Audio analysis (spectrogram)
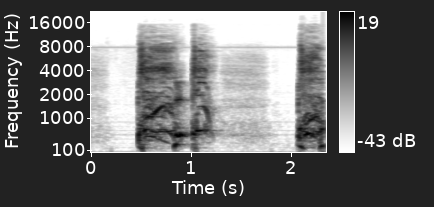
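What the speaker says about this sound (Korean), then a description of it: "이제 기침까지 오니까 다시 합니다." Three sharp coughs, two in quick succession and one after a short pause, close and loud against a quiet background.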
